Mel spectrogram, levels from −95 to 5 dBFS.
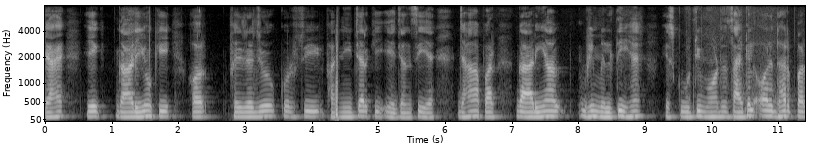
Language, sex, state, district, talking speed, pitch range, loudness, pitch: Hindi, male, Uttar Pradesh, Jalaun, 120 wpm, 125-135 Hz, -27 LUFS, 130 Hz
